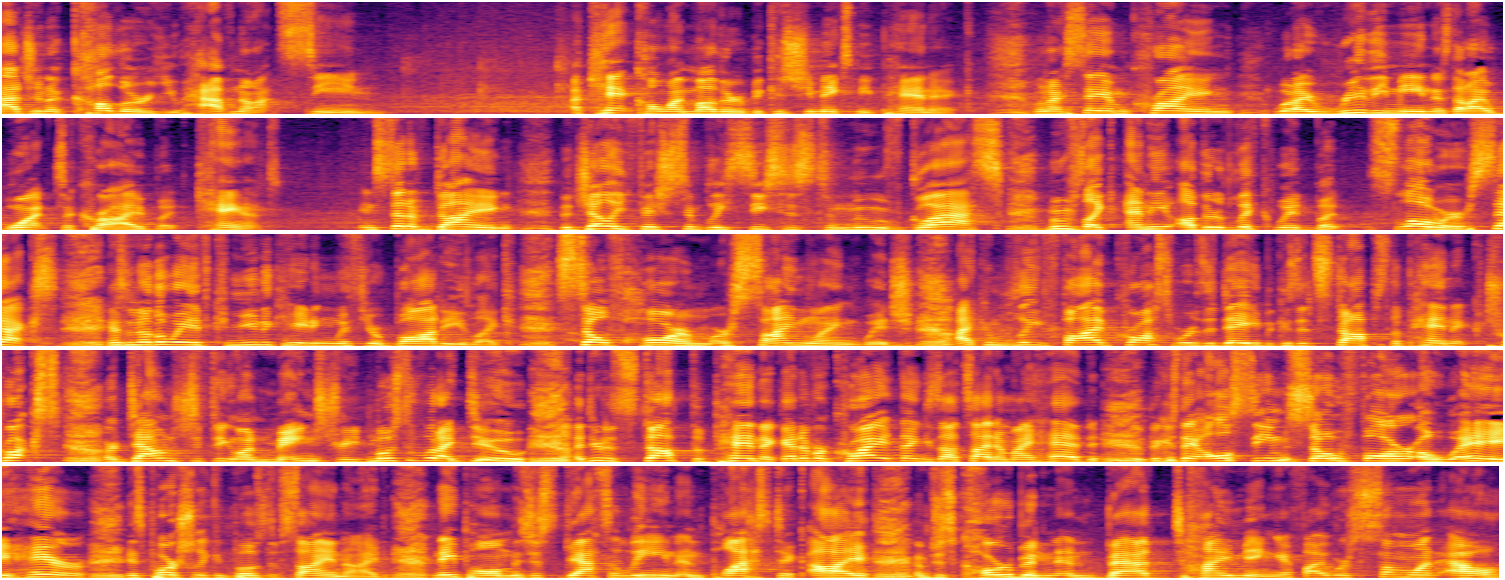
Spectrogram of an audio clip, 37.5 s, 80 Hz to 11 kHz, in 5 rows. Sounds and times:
Speech: 0:00.0 - 0:02.0, 0:02.8 - 0:37.5.

